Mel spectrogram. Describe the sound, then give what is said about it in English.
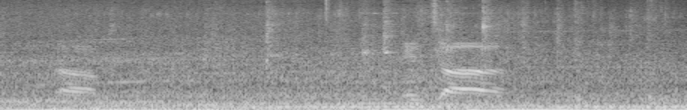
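A large tractor rumbles by in Lancaster County, its heavy diesel engine droning loudly and steadily throughout, with a few faint, brief vocal sounds poking through the noise. “Yeah, sorry for the tractor. Big-ass fucking tractor.”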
